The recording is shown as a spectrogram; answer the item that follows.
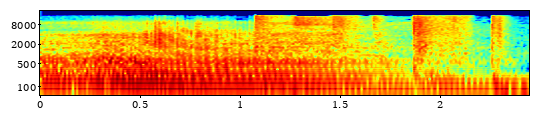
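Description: Rally car engine at speed on a gravel stage, its pitch falling in the first half second and then holding steady, with a hiss joining about a second in.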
